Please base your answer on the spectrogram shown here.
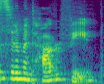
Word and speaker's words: cinematography: It's like cinnamon, like a spice. Cinematography. Cinematography.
